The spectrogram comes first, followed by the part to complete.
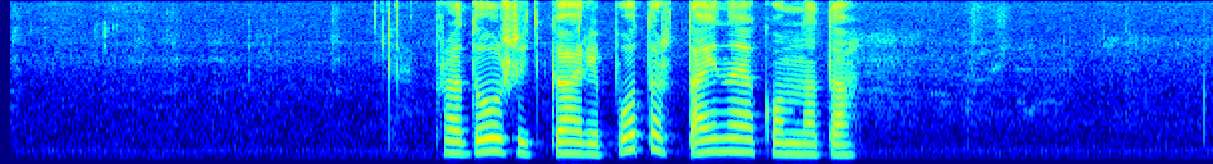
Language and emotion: Russian, neutral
